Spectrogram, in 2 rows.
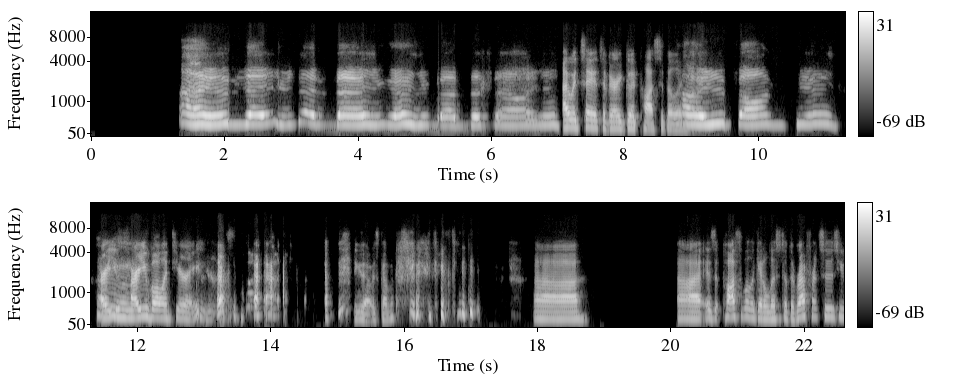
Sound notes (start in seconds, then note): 12.8 laughs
